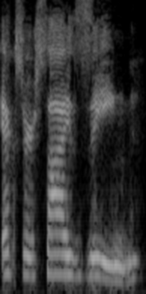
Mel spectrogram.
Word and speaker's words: exercising: That last S, it's pronounced like a Z, exercising. Exercising. So it's exercise and exercising. So it's like this S is a Z.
